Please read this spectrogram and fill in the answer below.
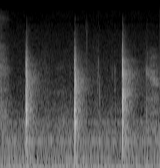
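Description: Hands patting on the thighs, tapping out a steady count-in beat: three light pats about three quarters of a second apart, over a faint low room hum.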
